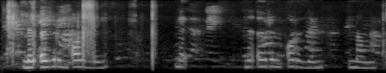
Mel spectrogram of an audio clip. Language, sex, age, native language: Icelandic, male, 10, Icelandic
